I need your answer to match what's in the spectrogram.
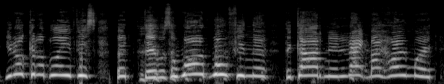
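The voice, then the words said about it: Ventriloquist dummy voice. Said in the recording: “making you sound like a ventriloquist dummy”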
